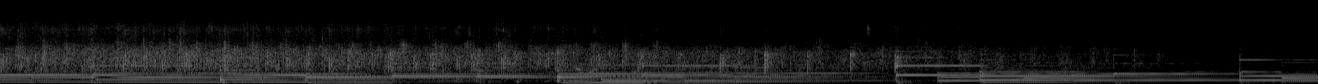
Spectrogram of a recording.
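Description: A crowd claps steadily and warmly for several seconds, the dense patter of many hands over sustained background music, tapering off slightly toward the end.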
